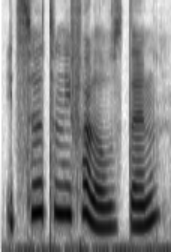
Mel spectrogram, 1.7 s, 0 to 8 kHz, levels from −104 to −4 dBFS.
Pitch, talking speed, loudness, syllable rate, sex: 275 Hz, 140 wpm, -14 LUFS, 4.8 syllables/s, female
